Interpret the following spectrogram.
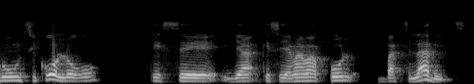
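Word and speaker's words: Watzlawick: Y fueron propuestos por un psicólogo que se llamaba Paul Václavitz, ¿ya? Me parece que así se pronuncia el apellido, que era un psicólogo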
